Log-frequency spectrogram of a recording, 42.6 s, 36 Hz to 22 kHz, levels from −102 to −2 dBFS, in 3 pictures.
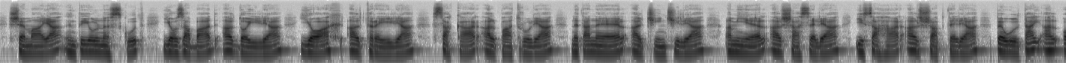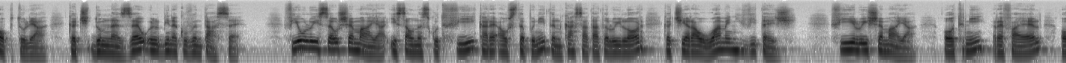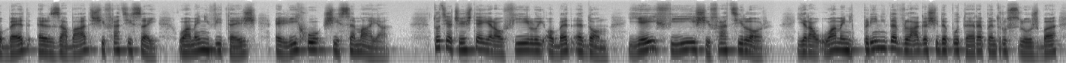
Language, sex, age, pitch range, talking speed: Romanian, male, 30-49, 110-140 Hz, 115 wpm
